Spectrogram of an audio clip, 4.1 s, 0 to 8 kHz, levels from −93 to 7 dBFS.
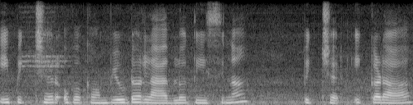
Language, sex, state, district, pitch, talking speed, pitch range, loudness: Telugu, female, Telangana, Karimnagar, 215 Hz, 145 wpm, 200-225 Hz, -18 LUFS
